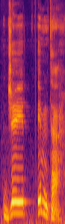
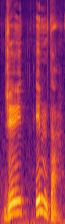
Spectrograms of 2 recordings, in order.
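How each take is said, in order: Both takes have the same delivery.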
